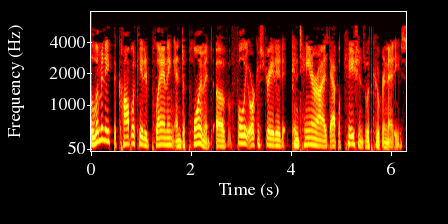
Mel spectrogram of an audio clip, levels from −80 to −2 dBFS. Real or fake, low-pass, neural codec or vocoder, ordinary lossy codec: real; 7.2 kHz; none; MP3, 24 kbps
